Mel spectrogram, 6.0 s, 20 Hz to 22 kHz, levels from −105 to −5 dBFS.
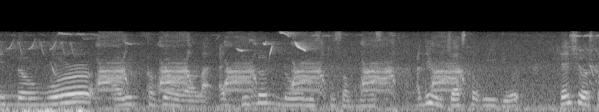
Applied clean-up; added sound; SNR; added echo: none; Crow; 1 dB; none.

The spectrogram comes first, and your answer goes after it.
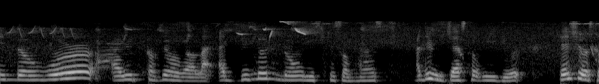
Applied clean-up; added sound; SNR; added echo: neural mask model Resemble Enhance denoiser.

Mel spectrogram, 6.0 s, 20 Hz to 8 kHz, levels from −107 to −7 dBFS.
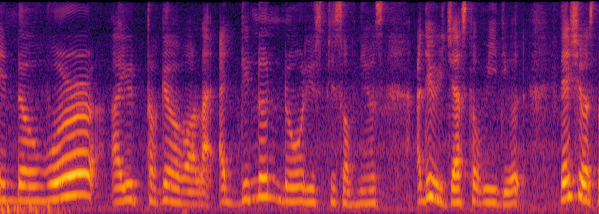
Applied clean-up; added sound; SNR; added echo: none; none; none; none.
